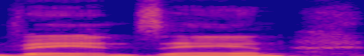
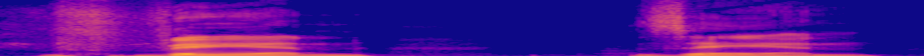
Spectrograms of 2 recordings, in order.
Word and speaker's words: Van Zan: McConaughey is playing Denton Van Zan, not Van Zant. No, there's no T. No T on that Zan.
